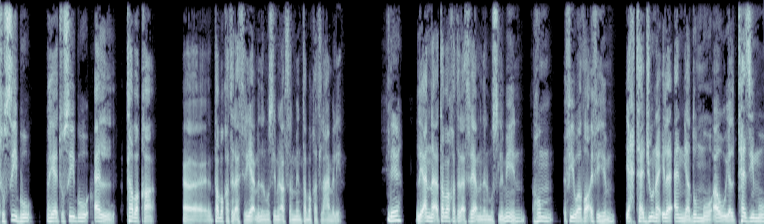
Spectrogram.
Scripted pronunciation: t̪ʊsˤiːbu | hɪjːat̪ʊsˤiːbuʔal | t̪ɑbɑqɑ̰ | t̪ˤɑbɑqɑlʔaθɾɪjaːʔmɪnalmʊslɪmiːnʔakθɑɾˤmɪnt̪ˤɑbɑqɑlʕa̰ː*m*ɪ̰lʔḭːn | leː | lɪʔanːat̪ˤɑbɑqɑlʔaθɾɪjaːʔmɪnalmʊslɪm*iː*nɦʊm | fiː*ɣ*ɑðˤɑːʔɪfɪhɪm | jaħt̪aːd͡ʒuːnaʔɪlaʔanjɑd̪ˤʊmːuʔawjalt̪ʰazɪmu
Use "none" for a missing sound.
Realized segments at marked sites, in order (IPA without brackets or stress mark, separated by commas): m, iː, w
